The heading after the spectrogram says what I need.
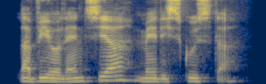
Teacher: IA is a diphthong and thus treated like one syllable. The only time the emphasis will be on the I is when it has a tilde.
